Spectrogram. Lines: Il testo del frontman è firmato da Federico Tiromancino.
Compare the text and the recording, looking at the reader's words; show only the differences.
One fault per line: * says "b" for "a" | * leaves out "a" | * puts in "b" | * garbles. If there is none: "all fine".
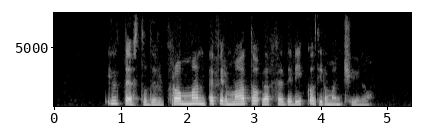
all fine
